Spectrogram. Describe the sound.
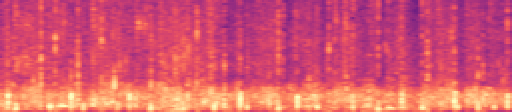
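A room full of people claps steadily and fairly loudly for several seconds, a dense patter of hands with a few voices faintly audible underneath.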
